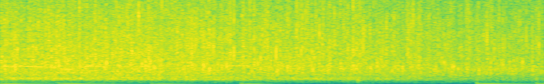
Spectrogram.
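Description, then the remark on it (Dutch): A large crowd applauds steadily and loudly on the central square of Zagreb, Croatia, celebrating the country's entry into the European Union, with fireworks; dense clapping fills the whole stretch, with a low rumbling hum and a few faint thumps underneath. “Applaus en vuurwerk.”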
